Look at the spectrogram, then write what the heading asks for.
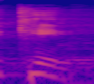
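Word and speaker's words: חן: पुराने नियम में जो शब्द फेवर के लिए है वो है केन। इस सी एच ई एन बट it's pronounce S केन।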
